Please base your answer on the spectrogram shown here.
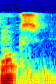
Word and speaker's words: MUX: which is many times abbreviated as M uxx and pronounced by many people as muks you can call it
